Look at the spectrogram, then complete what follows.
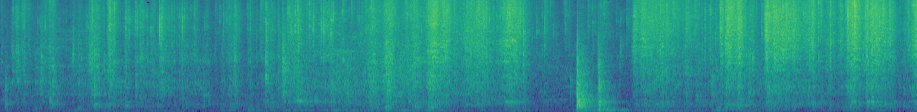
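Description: A cardboard box opened by hand and a pop filter pulled out of it in a plastic bag: irregular rustling and crinkling of cardboard and plastic wrap, with one sharp knock about seven seconds in.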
